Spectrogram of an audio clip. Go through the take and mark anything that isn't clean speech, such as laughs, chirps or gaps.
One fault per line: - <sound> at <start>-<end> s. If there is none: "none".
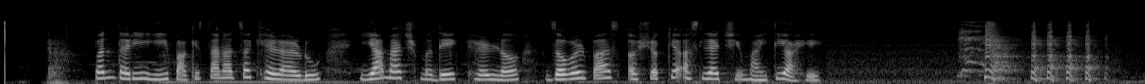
- laugh at 9.6-11.1 s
